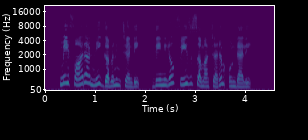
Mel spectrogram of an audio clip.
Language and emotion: Telugu, neutral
